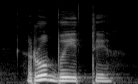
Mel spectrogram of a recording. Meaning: 1. to do, to make 2. to work (to do work) 3. to work (to function properly)
- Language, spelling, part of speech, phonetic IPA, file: Ukrainian, робити, verb, [rɔˈbɪte], Uk-робити.ogg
